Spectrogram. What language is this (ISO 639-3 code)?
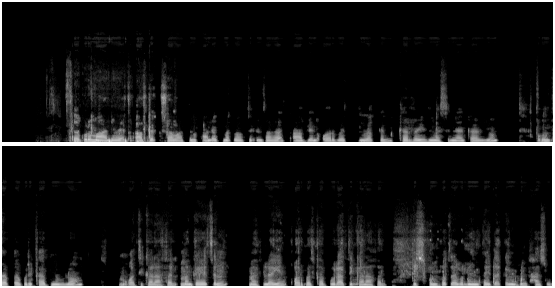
tir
